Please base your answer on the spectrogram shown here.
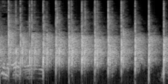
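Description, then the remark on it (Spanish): Steady rhythmic clapping, roughly a dozen sharp claps at an even pace, with a brief murmur of voices under the first few beats. “Un aplauso, por favor”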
